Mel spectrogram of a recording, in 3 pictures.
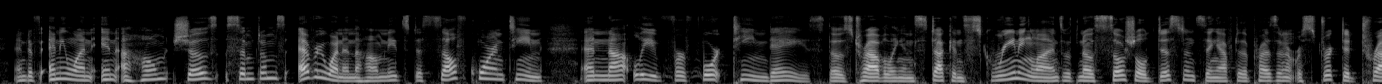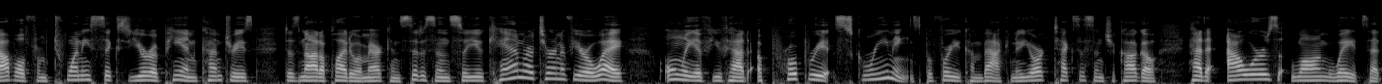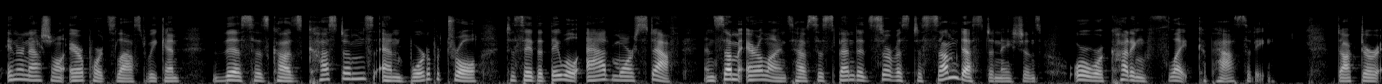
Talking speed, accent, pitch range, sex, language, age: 155 wpm, American, 165-205 Hz, female, English, 30-49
